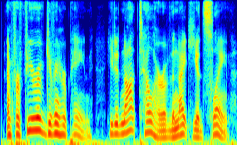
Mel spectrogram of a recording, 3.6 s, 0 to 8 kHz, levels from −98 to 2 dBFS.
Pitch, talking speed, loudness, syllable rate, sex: 140 Hz, 305 wpm, -18 LUFS, 6.1 syllables/s, male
